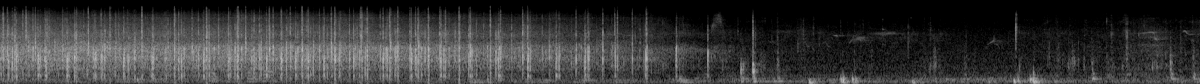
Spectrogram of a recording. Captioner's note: applause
